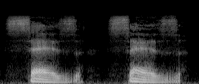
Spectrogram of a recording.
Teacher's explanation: E and E together, they give you the sound E, really open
